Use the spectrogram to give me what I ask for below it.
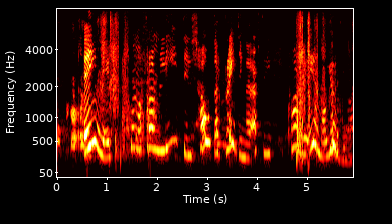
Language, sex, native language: Icelandic, male, Icelandic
